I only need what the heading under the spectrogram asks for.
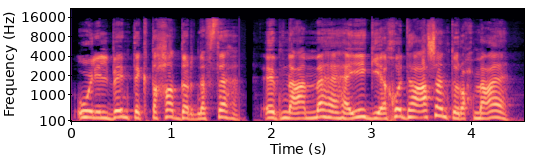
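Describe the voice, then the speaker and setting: A harsh Egyptian father who barks orders at his family, loud and unbending, as a woman storyteller puts him on. He talks fast and flat, with no softness. It sounds like an audio story. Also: mid-range voice, lightly acted. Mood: angry. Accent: Egyptian Arabic. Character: cruel domineering father, middle-aged man.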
